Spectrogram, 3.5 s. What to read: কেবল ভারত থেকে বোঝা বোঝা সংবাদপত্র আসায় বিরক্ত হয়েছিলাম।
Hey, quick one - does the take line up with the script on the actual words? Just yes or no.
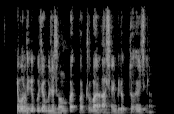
no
